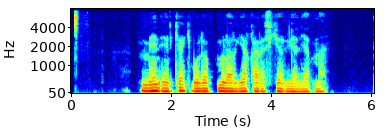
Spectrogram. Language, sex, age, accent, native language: Uzbek, male, 18-24, Farg'ona, Uzbek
